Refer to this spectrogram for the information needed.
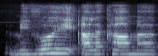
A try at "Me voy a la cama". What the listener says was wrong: Don't say me voy. Make sure that English E is a Spanish E. So it's me. Me voy a la cama.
